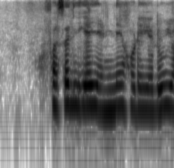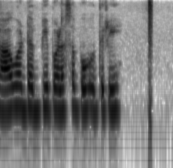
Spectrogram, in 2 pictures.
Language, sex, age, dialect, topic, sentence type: Kannada, female, 18-24, Dharwad Kannada, agriculture, question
